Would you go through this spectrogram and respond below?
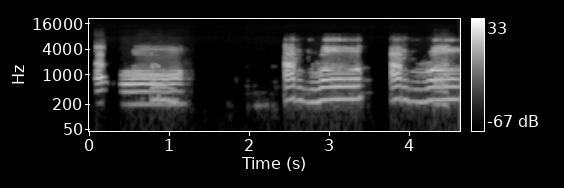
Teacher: Hanya ro buka lagi arro. Pangkal lidah naik arro. Tengah lidah cekung. Kemudian suara naik arro.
